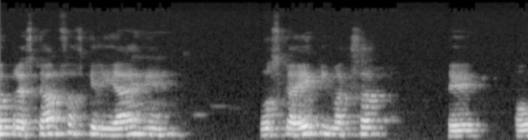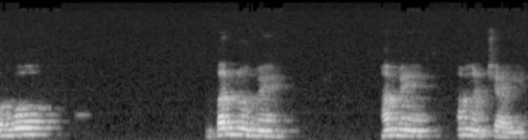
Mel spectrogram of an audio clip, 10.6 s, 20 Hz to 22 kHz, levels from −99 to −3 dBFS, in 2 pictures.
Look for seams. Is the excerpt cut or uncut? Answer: uncut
